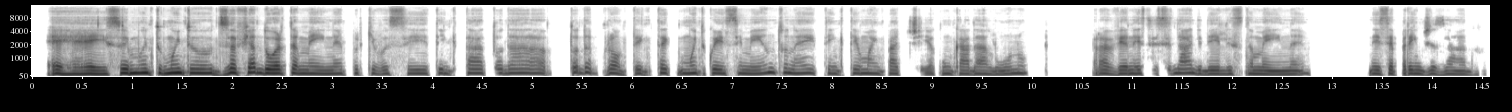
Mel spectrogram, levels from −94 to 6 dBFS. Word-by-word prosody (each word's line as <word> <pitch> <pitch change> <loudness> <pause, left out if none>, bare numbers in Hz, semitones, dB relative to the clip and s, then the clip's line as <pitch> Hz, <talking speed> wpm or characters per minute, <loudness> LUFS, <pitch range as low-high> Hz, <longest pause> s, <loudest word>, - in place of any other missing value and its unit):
É, 165 -1 +5
isso 160 +5 +3
é 200 - +8
muito 205 -1 +7
muito 205 0 +7
desafiador 200 - +5
também, 180 -3 +1
né? 175 +1 -2
Porque 190 -1 -9
você 180 +2 -5
tem 195 -3 -5
que - - -19
estar 200 -1 -4
toda 200 -1 -3 0.2
toda 235 -3 -3
pronto 180 -3 -4
Tem 185 - -4
que - - -17
ter 205 -2 -2
muito 185 +3 -1
conhecimento, 190 +3 -2
né, 195 0 -1
e 195 - -5
tem 180 -3 -8
que 155 - -14
ter 190 - -6
uma 185 -1 -2
empatia 150 - -8
com 170 0 -7
cada 170 0 -5
aluno, 165 +5 -4 0.6
pra 180 - -4
ver 170 +2 -3
a 175 - 0
necessidade 185 +2 -4
deles 165 +1 -3
também, 160 -3 0
né, 160 +1 -2 0.6
nesse 175 0 -3
aprendizado. 160 -5 -4
180 Hz, 165 wpm, -23 LUFS, 170-195 Hz, 0.6 s, é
